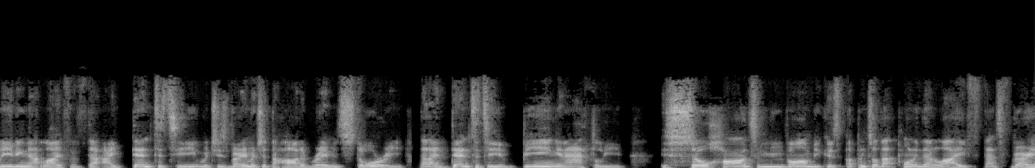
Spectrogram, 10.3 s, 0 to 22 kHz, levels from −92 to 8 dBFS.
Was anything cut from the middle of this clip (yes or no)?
yes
